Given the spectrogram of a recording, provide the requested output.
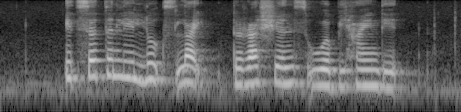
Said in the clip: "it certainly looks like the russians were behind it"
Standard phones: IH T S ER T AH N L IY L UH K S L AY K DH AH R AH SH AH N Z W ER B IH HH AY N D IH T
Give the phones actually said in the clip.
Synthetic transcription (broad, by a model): IH T S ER T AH N L IY L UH K S L AY K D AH R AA SH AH N S W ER B IH HH AY N D IH T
